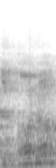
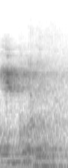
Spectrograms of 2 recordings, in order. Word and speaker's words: icono: iconografía, que es la palabra icono o ícono, está admitida las dos pronunciaciones.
